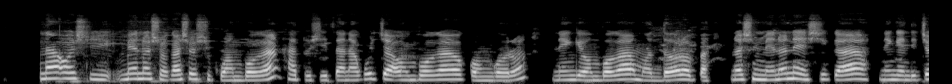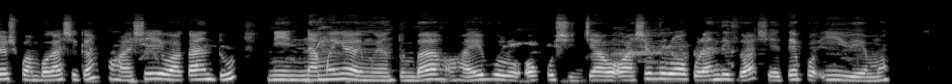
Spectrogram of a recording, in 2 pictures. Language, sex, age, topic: Oshiwambo, female, 18-24, agriculture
